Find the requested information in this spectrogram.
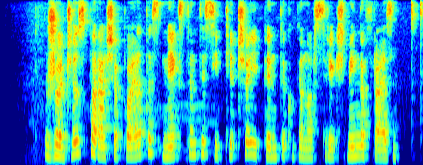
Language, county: Lithuanian, Utena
